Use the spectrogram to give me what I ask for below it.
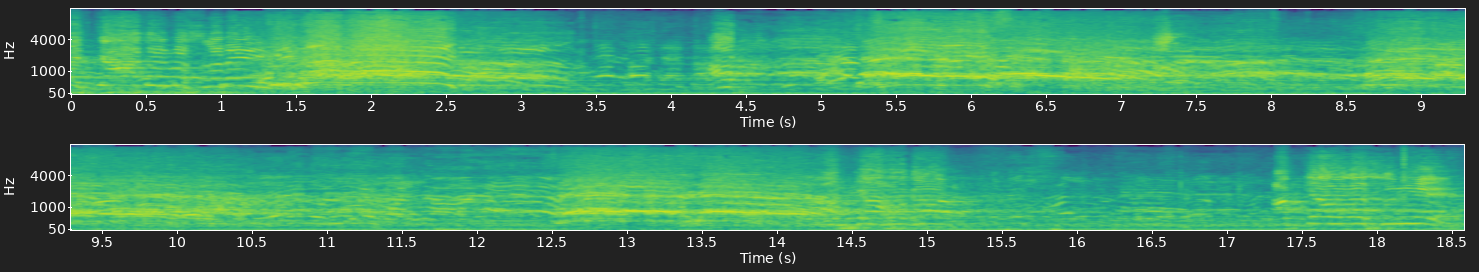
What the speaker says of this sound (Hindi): सच कहा तो नारा लगा हमारे साथ, नारे तकबीर, नारे तकबीर, इत्तेहादुल मुस्लिमीन।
